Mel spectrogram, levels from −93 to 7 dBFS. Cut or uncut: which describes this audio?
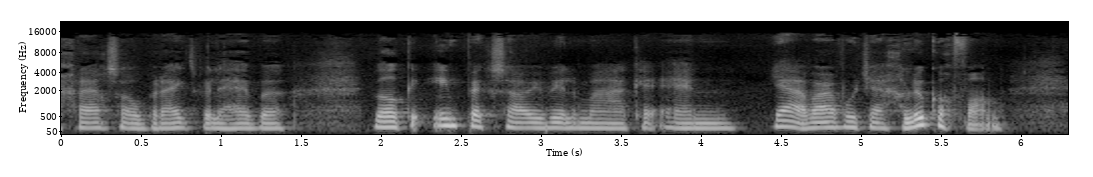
uncut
